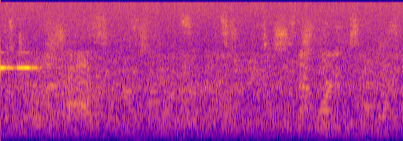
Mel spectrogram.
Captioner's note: timer beeping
